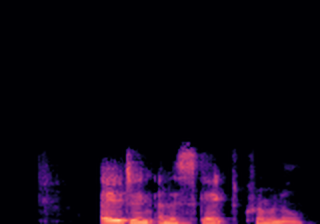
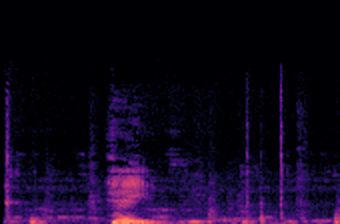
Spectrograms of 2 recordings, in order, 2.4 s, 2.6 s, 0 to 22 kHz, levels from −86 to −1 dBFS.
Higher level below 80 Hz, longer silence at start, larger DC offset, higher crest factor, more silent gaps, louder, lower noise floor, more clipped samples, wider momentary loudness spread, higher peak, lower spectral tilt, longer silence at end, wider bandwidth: about the same, -72 dBFS vs -74 dBFS; first, 0.75 s vs 0.05 s; neither; about the same, 18 dB vs 22 dB; neither; first, -25 LUFS vs -29 LUFS; first, -63 dBFS vs -53 dBFS; neither; second, 12 LU vs 23 LU; about the same, -8 dBFS vs -10 dBFS; about the same, -5 dB/octave vs -6 dB/octave; first, 0.15 s vs 0 s; second, 7.8 kHz vs 14.5 kHz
